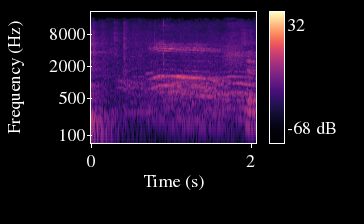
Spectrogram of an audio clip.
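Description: A brief high-pitched child's voice in the hall, lasting about a second, in a pause between a man's amplified phrases.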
